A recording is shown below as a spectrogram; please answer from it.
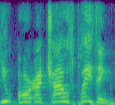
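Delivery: play-acted furious, angry yell, very high. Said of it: "he's yelling at, at Buzz".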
